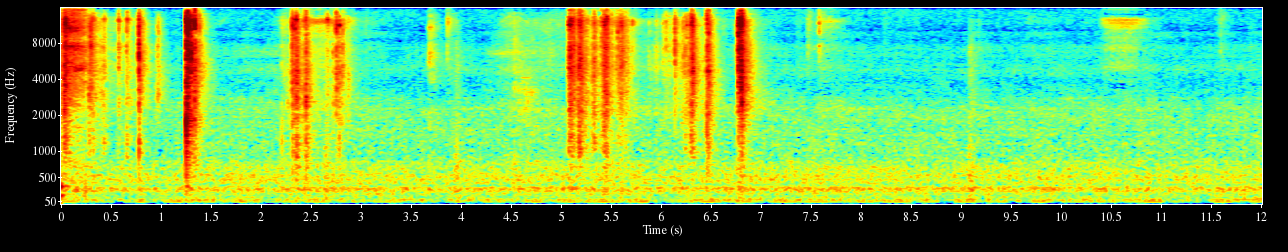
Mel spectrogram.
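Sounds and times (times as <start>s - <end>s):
plastic bricks clicking together: 0.0s - 1.5s, 5.1s - 6.9s.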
